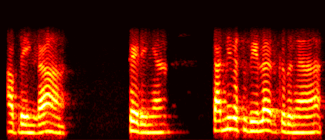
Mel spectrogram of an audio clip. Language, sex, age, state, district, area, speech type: Tamil, female, 45-60, Tamil Nadu, Tiruppur, urban, conversation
